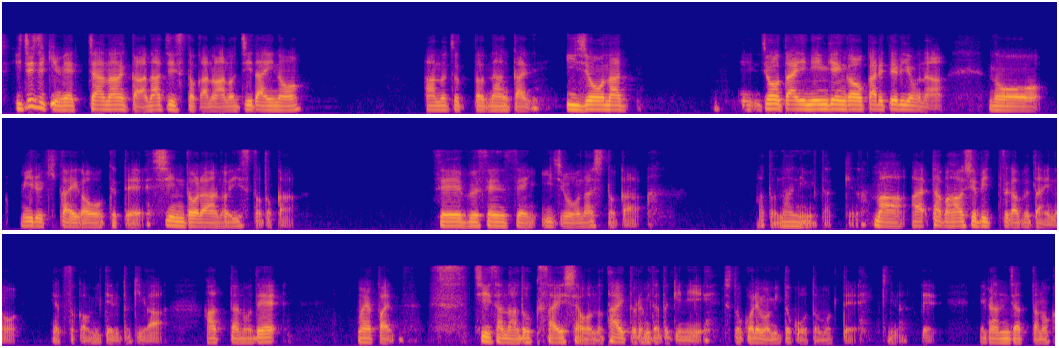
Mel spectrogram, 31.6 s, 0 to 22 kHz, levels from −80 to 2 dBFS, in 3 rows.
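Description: No technical faults occur in this speech, which has the lightly noisy sound of G.722 wideband telephone coding, with nothing above about 7.7 kHz.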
